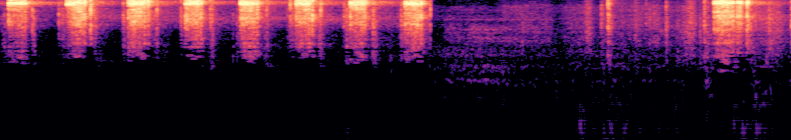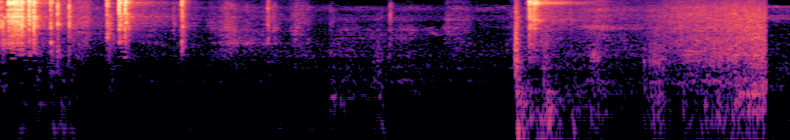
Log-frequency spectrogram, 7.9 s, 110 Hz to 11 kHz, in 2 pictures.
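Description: A ratchet wrench backs bolts out of a Toyota Supra's T56 Magnum shifter, beginning with a fast run of seven or eight sharp, close clicking bursts, then quieter scattered clicks and a final rattle.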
